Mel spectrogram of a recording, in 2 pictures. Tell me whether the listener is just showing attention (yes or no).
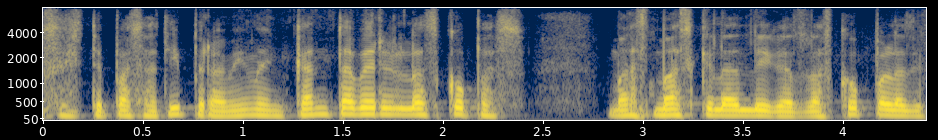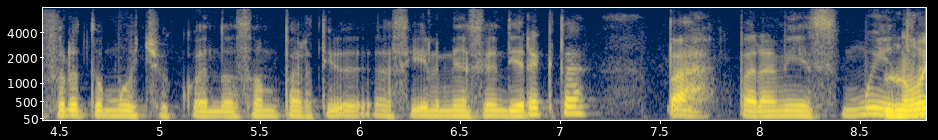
no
